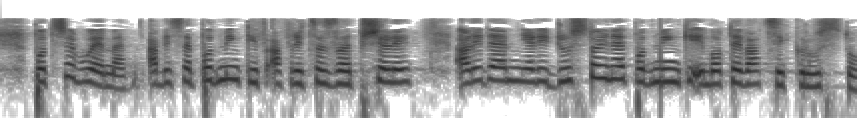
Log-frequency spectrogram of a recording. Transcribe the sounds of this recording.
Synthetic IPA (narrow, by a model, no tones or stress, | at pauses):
po̞t̪r̥ɛbujɛmɛʔabɪsɛpo̞dmiːŋkɪfʔa̰fɾɪt͡sɛzlɛpʃɪlɪʔalɪdɛːmɲɛlɪduːst̪o̞jnɛːpo̞dmiːŋkɪɪmo̞t̪ɪvat͡sɪkɾuːst̪u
